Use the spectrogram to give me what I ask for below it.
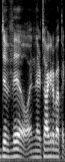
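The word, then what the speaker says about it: de Vil: part where the guy's like oh it's it's devil and his friend's like oh it's pronounced deville and they're talking about the car deville is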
